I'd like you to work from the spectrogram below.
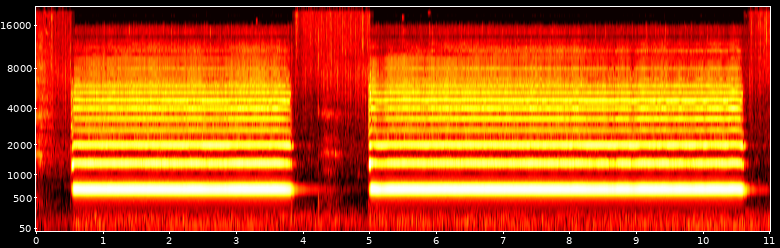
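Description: A beginner's recorder sounds the note E twice in long, steady, pure tones of about three and six seconds, separated by a short breath gap, played alone.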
